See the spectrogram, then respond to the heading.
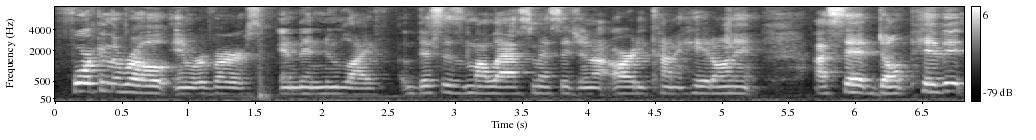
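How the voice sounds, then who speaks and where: Her pitch fairly low and her intonation fairly even, a woman talks at a moderate pace. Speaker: tarot reader and spiritual coach. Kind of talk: tarot reading to camera. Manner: casual, halting with fillers.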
